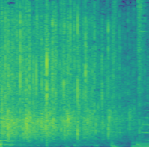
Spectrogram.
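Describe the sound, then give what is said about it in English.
An audience at a DGA Q&A applauds with dense, steady clapping that fills the whole clip, then a brief burst of music chimes in at the very end. “Huge round of applause for Alex.”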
